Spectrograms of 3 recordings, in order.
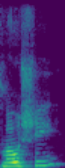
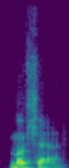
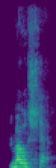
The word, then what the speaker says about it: Moshe: you keep going now is it pronounced MOSI Moshe Moshe sorry I'm a convert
